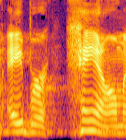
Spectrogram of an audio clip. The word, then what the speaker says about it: Abraham: So God took Abram and made him Abraham, and there's emphasis on the H there, and I could go on a rabbit trail there, but I'm not.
